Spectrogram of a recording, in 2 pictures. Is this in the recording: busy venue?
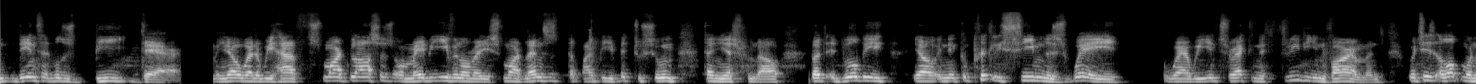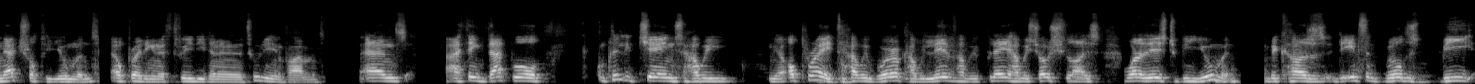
no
